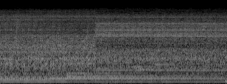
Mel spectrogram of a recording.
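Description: A power drill with a sanding pad grinds down a plastic car headlight, giving a steady, continuous whine that stays loud and unbroken throughout.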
